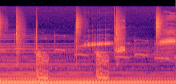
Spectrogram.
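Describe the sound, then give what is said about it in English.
Short chirping frog calls, including those of the coqui, desert rain frog, spring peeper, squirrel tree frog, whistling tree frog and green frog, repeat in quick bursts over a steady, droning musical backdrop. The croaks are woven into the rhythm of a music remix at a loud, even level. “The remix incorporates the calls of various frogs featured on the show”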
